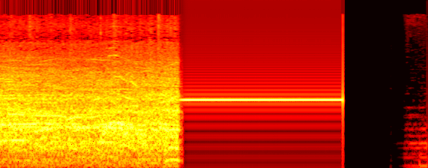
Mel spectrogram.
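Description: Crowd noise from spectators at an outdoor football match, cut off abruptly just under two seconds in. It gives way to a steady, high electronic beep, one pure tone about a second and a half long that ends in a click and then silence.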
